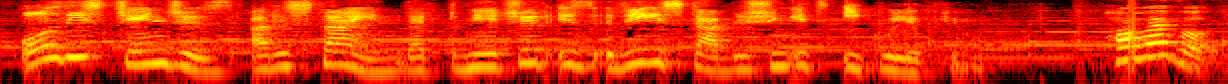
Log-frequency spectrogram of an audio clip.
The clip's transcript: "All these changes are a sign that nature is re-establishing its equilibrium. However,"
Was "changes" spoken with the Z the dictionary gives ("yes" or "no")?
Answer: yes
